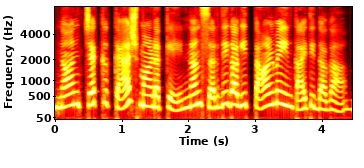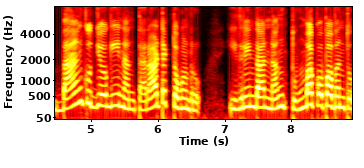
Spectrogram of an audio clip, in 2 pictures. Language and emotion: Kannada, angry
